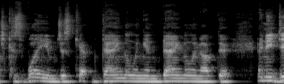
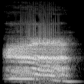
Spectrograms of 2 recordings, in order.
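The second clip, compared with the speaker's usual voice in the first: straining grunt, much higher and louder; 9 semitones higher, 12 dB louder than usual. A narrator's reading. Frankie pulling himself up again, loud grunt. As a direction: force it out mid pull-up. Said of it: "Strong Frankie did another grunt".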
